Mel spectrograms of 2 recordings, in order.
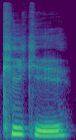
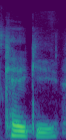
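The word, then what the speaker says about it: Keiki: talked about that yesterday she's not kiki you don't love me um it's cakey um how do you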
